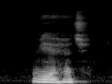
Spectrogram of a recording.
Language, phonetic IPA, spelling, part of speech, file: Polish, [ˈvʲjɛxat͡ɕ], wjechać, verb, LL-Q809 (pol)-wjechać.wav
